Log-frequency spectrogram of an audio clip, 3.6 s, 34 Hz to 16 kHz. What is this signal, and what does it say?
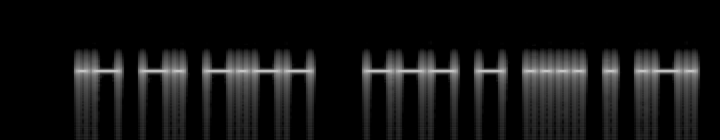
Morse code, heard as a keyed tone, about 30 wpm, 700 Hz. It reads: ANY OTHER
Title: Sentences from Top 1100 Words 30wpm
